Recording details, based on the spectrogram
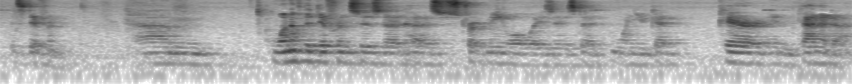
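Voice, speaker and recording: In a Dutch accent, a man at a medium pitch talks fairly slowly in a flat monotone, with long, frequent pauses and big swings in loudness, amid audible room echo and noticeable background noise. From Netherlands. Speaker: radiologist. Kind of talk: audience question at panel discussion.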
